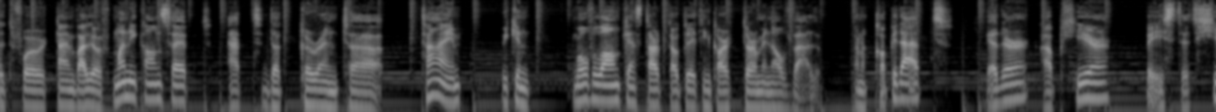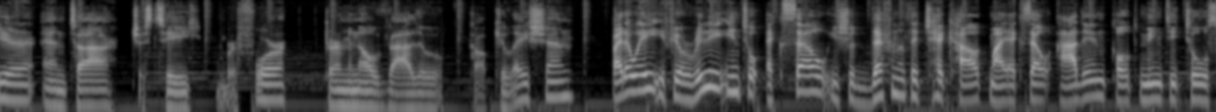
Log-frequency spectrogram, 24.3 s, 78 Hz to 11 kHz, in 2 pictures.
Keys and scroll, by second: 9.6 ctrl+c, 11.2 ctrl+v.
